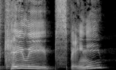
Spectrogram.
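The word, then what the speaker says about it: Cailee Spaeny: And it's Kaylee Spaney.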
